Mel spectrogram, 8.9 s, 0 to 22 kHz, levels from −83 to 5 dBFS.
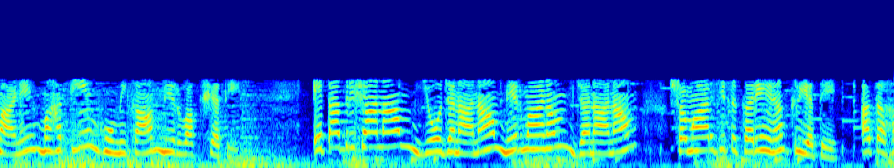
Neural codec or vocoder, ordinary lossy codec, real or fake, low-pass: none; none; real; 3.6 kHz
